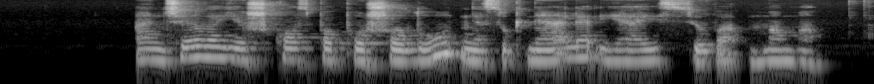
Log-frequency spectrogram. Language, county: Lithuanian, Panevėžys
